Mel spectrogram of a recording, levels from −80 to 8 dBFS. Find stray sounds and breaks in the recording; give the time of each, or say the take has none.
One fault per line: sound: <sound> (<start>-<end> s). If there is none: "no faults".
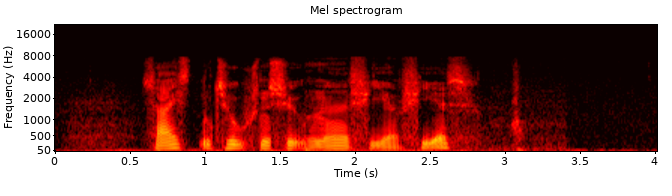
sound: whoosh (3.0-3.2 s)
